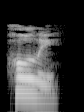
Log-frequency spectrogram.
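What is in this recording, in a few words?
"holy", US English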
